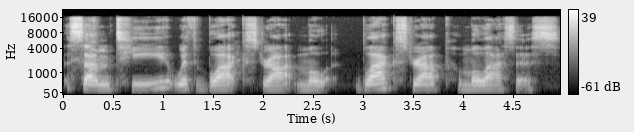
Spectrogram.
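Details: Female speaker who stutters, answering live questions, with a part-word repetition; stuttering.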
